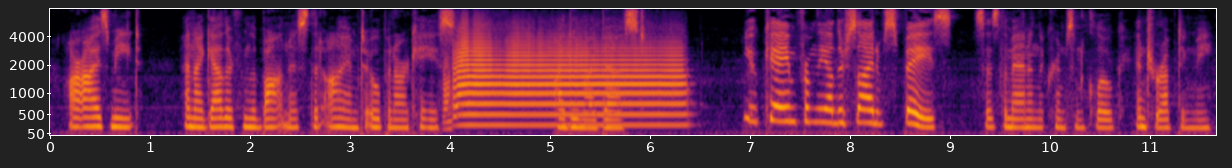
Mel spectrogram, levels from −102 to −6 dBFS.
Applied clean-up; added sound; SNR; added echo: none; Trumpet; -4 dB; none.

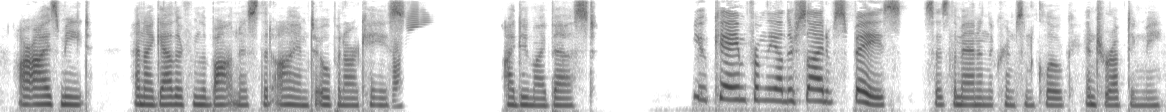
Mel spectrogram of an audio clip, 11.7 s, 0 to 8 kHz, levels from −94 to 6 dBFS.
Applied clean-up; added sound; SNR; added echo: neural mask model Resemble Enhance denoiser.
